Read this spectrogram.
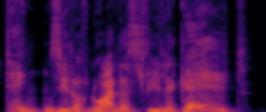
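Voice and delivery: high, loud, rushed appeal; urgent pleading. Acted. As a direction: urge her on excitedly. Clara urges Madame to accept. (drängend, hoch, laut und schnell)

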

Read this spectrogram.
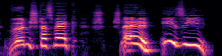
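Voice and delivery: very high, loud, stuttering urgency; panicked shouting. A narrator's reading. Jin urges Isabel to wish the ice away, panicked. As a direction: shriek urgent orders in panic.

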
